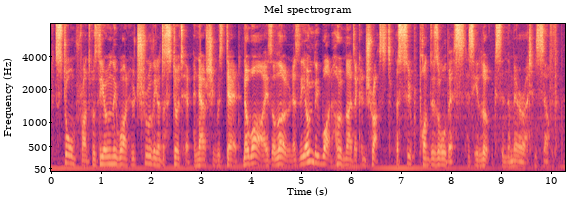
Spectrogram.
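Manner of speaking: normal talking voice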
